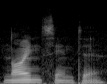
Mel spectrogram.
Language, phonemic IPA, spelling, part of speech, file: German, /ˈnɔɪ̯ntseːntə/, neunzehnte, adjective, De-neunzehnte.ogg
- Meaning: nineteenth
